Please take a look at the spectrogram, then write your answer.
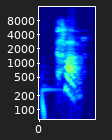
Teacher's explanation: R sounds is not pronounced at the end of words and before the consonants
